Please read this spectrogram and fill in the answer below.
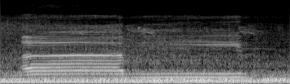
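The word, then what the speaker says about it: آمين: Tapi a-nya panjang, minnya p panjang. Amin. Paham ya? Ada dua yang panjang.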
